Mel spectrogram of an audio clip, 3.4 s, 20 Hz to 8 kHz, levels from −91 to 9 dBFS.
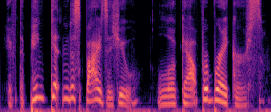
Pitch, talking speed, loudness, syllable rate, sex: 195 Hz, 175 wpm, -20 LUFS, 4.7 syllables/s, female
